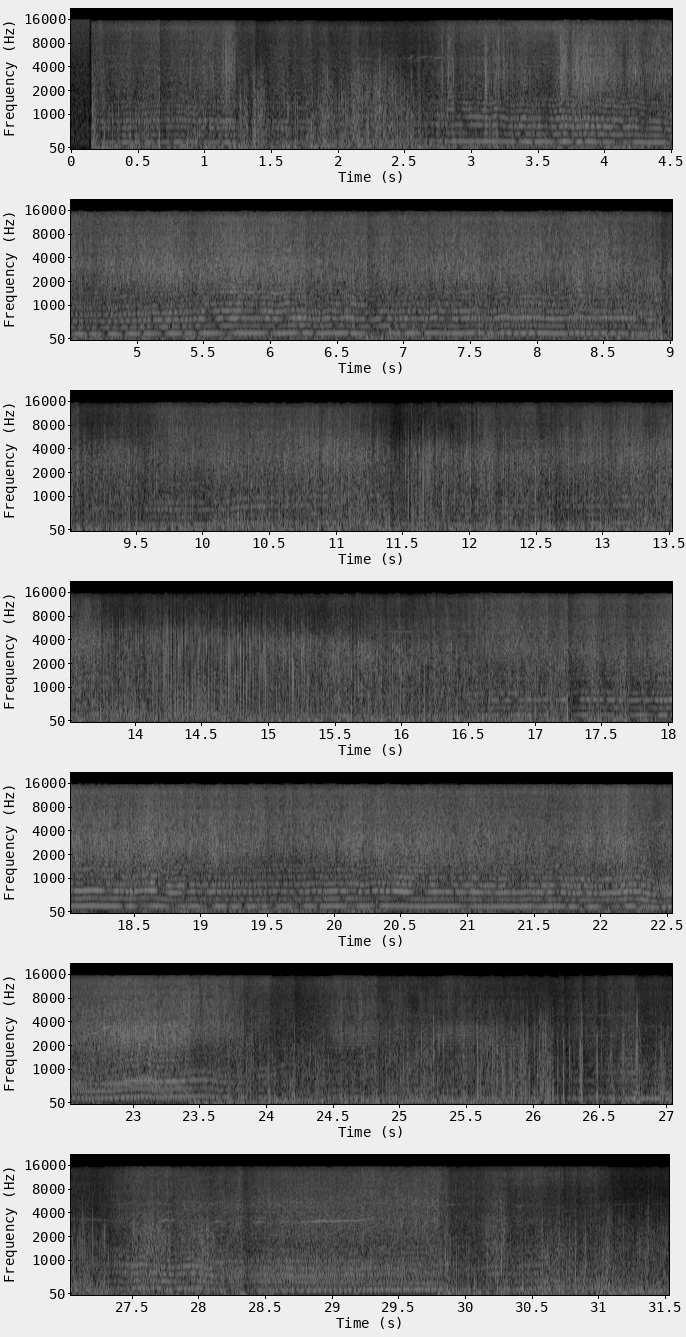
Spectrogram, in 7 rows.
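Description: DJI Phantom 2 quadcopter's motors and propellers buzzing steadily in flight, heard close up through the GoPro slung beneath it. The pitch sags and recovers a few times as the throttle changes.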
